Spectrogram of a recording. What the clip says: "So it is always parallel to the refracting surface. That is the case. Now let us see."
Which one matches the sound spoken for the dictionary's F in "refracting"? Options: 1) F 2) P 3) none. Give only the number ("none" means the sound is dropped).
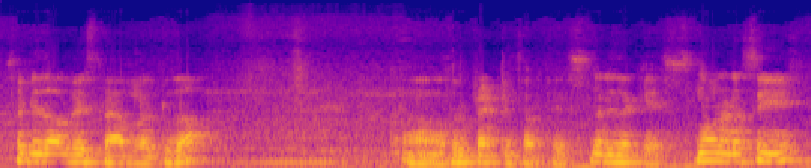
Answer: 2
